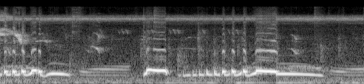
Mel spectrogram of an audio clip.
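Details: Barbary dove in eager song to stir local doves into singing: low bubbling trills, each followed by a smooth falling coo, in two clear phrases, with faint high chirps behind.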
